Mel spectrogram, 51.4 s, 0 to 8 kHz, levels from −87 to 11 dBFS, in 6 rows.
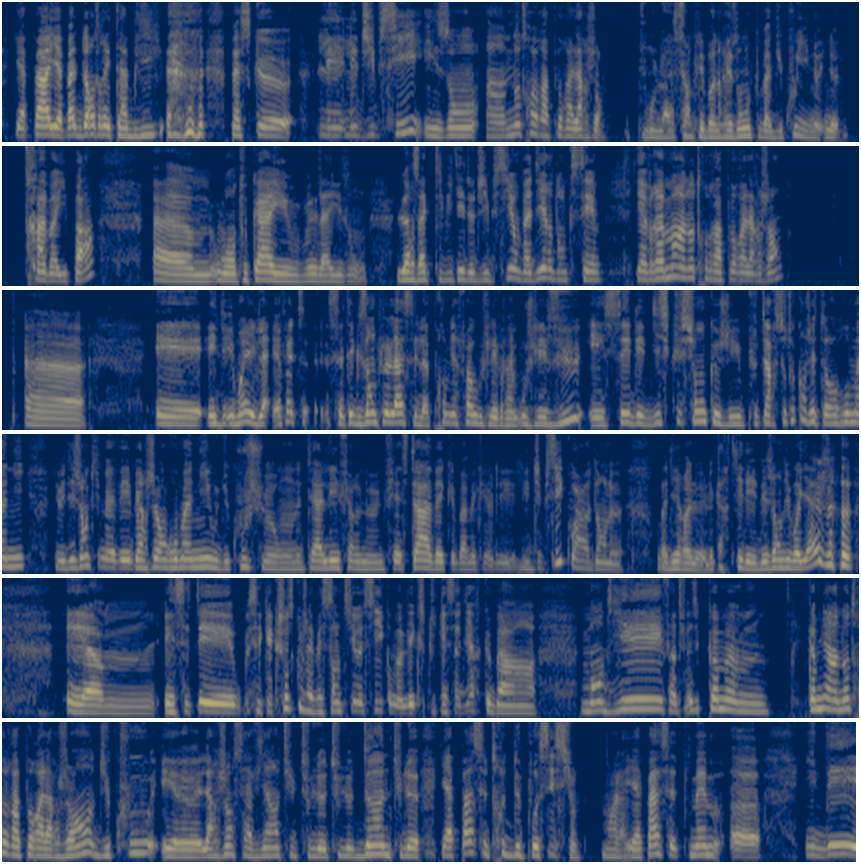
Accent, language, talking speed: French, French, 235 wpm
